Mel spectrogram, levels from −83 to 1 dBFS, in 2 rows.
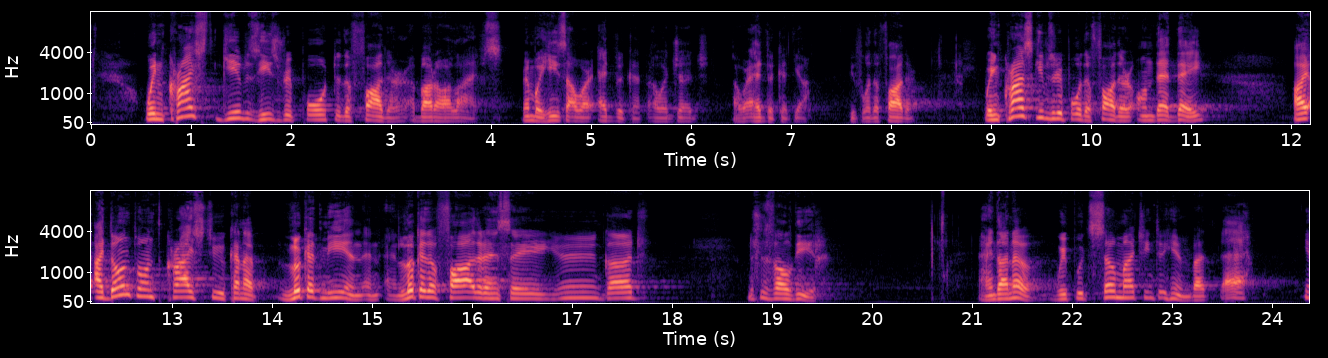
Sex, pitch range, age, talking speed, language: male, 130-185 Hz, 50-69, 175 wpm, English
